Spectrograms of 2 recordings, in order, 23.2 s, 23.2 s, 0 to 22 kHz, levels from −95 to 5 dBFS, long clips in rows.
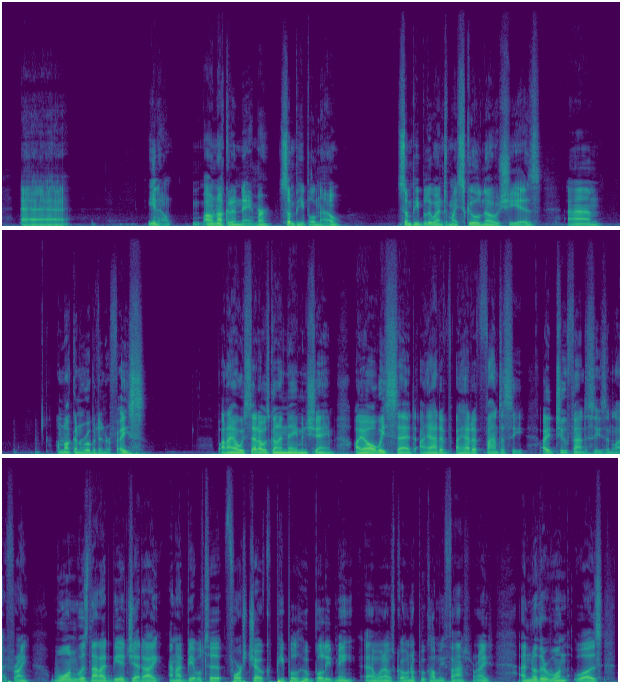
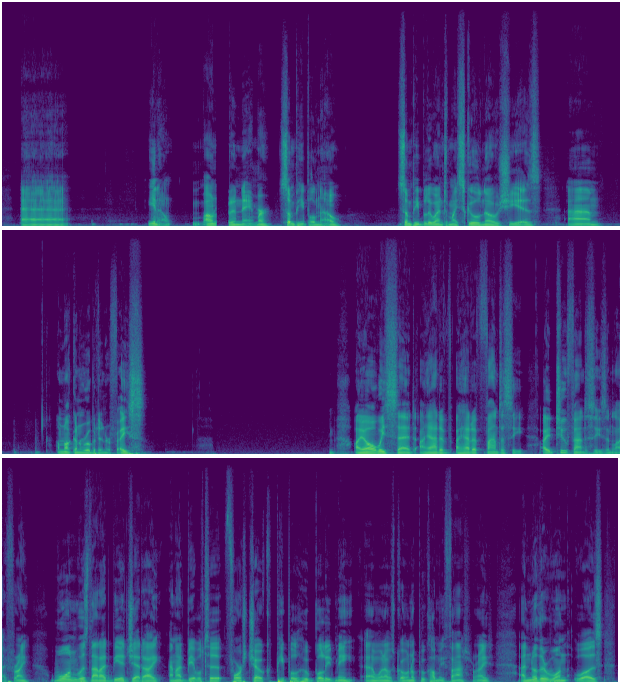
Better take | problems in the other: first | audio cutting out; at 2.5 s and at 10 s for 1.5 s

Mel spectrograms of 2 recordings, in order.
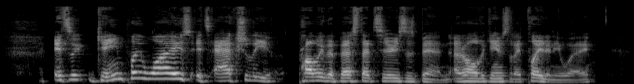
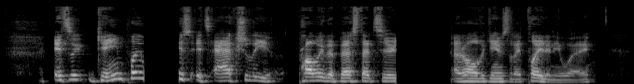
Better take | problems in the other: first | audio cutting out; at 1.5 s and at 4 s for 0.5 s

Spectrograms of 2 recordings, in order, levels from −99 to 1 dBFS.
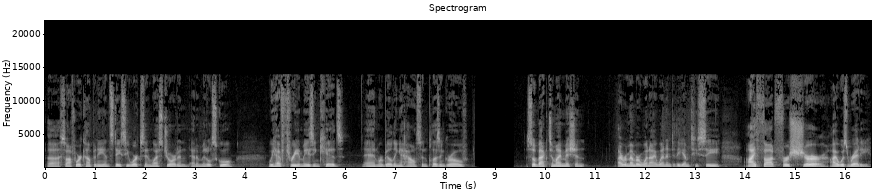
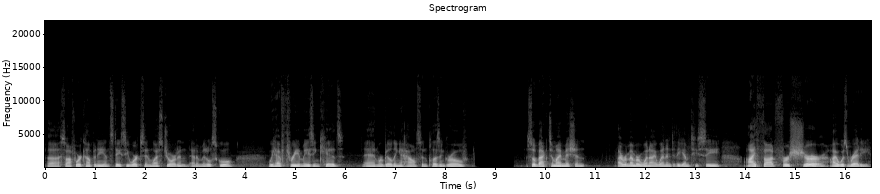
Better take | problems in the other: first | muffled; very; fading above 3 kHz

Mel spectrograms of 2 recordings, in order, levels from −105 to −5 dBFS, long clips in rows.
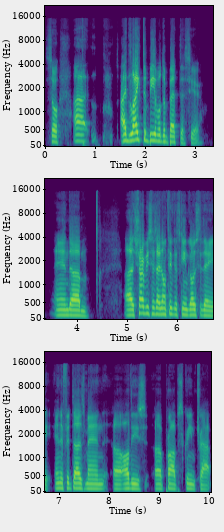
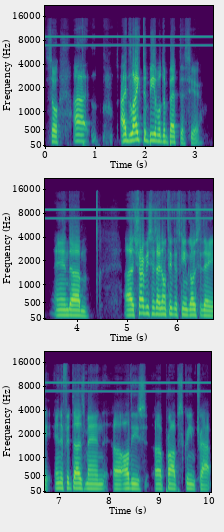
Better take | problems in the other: first | high-pitched whine; noticeable; throughout; 9 kHz, 15 dB below the speech

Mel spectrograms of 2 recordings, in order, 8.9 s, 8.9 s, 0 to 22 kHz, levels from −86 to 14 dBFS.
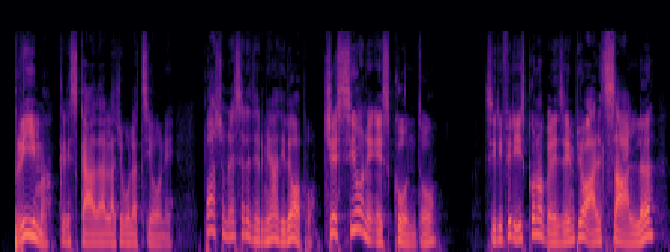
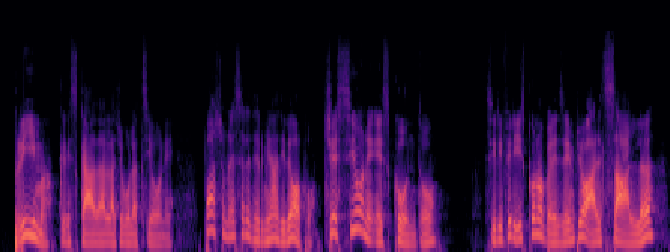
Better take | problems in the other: first | muffled; very; fading above 2.5 kHz

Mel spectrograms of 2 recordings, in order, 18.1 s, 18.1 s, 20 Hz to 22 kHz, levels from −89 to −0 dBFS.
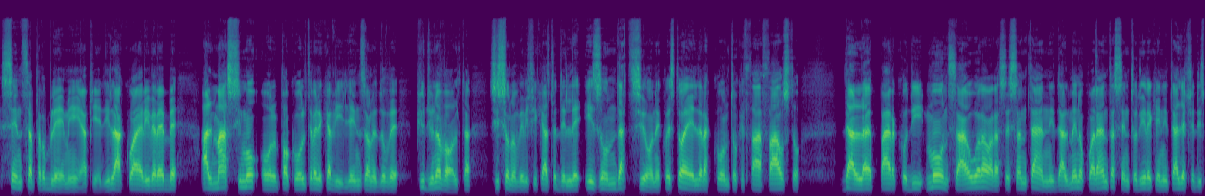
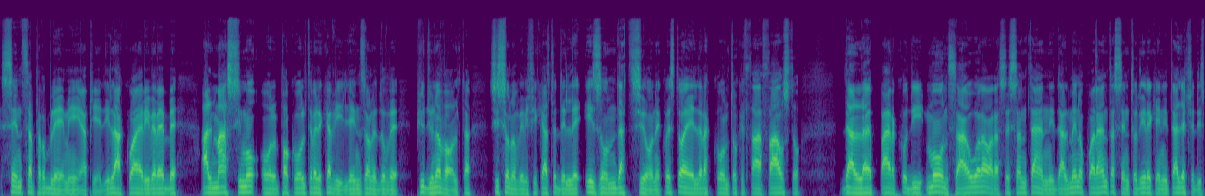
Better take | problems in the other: second | thin; very; fading below 300 Hz

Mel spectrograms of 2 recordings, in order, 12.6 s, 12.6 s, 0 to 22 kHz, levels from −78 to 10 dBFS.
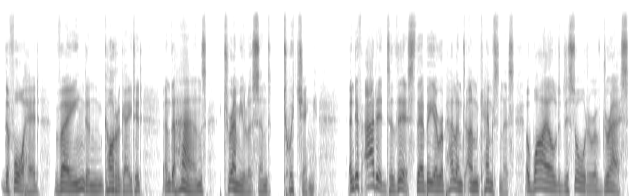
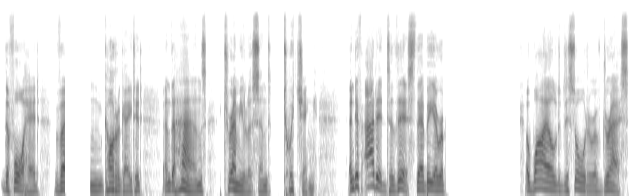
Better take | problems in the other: first | audio cutting out; at 1.5 s for 0.5 s and at 9 s for 1.5 s

